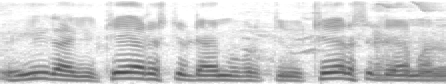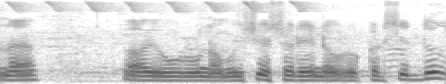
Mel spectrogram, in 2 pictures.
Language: Kannada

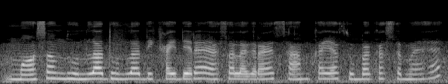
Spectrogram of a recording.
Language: Hindi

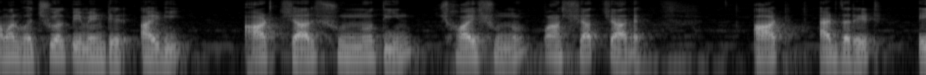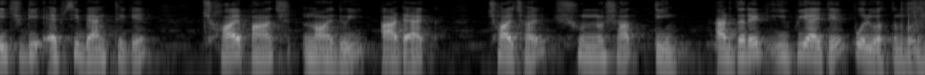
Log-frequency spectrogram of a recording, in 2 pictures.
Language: Bangla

